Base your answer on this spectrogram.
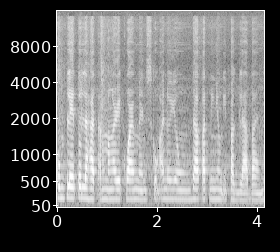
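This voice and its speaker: A woman's dark, mellow tone at medium pitch, monotone and flat, at a moderate pace. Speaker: overseas worker vlogger. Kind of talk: vlog monologue. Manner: halting, many fillers.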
